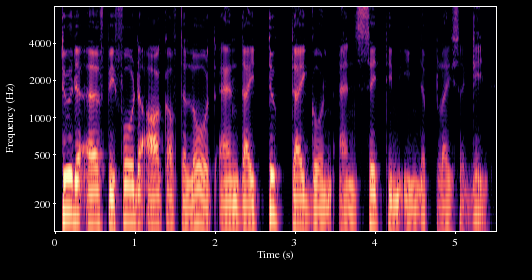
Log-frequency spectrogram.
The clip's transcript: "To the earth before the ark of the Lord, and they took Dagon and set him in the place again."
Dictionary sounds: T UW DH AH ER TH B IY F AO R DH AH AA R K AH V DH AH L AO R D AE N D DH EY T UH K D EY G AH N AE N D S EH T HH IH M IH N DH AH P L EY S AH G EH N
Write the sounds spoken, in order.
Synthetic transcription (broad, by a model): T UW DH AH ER F B IY F AO R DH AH AA R K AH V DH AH L AO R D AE N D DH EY T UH K D EY G AH N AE N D S EH T HH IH M IH N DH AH P L EY S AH G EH N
